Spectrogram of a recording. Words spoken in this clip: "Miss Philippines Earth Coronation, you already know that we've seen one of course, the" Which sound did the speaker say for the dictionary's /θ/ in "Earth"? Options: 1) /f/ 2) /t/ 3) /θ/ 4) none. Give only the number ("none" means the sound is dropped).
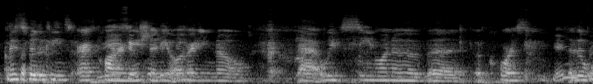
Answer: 3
